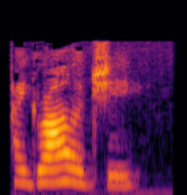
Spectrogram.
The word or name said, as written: hygrology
